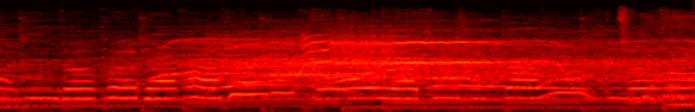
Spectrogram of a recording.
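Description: K-pop dance song with a woman's voice singing over sustained synth chords and bass, the drum beat dropped out for a breakdown. The bass note steps down about halfway through.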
